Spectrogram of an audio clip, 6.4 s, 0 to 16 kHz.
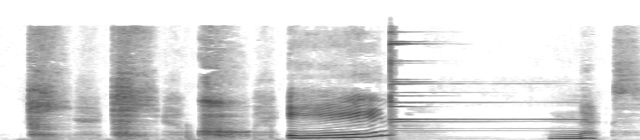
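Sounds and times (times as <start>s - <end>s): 
person imitating a goose hissing: 0.3s - 2.2s
speech: 2.9s - 3.8s.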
